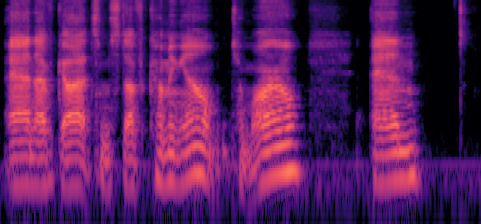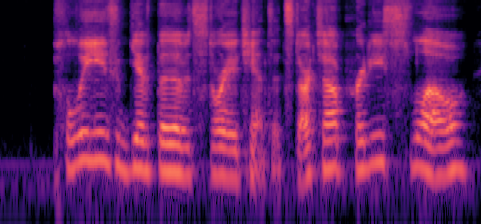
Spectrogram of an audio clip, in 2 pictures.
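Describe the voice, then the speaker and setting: Bright-voiced man rambling through casual reaction commentary. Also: mid-range voice, measured pace. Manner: rambling, self-correcting, mild slang exclamations. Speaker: reaction video host.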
